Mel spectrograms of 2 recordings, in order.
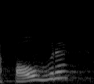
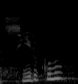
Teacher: Todas são proparoxítonas, têm a sílaba tônica na antepenúltima.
